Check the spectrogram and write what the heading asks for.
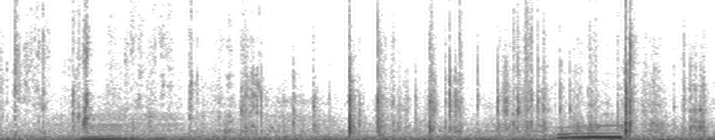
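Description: Hands handling a cardboard album case on a wooden table, giving a few light taps and rustles. Two short hummed voice sounds, about a second in and near the end, are the loudest moments, over a steady low hum.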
